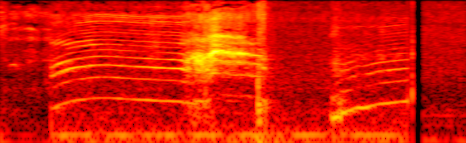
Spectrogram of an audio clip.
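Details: A domestic cat gives a long, drawn-out harmonic meow that rises slightly and then sags, followed by a shorter rising meow, with a low steady hum beneath and a brief clatter in the middle.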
